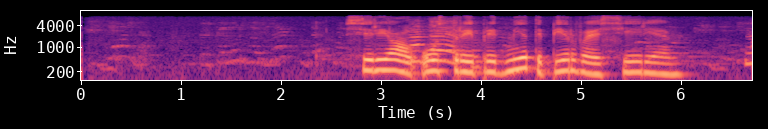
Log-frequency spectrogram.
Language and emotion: Russian, neutral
